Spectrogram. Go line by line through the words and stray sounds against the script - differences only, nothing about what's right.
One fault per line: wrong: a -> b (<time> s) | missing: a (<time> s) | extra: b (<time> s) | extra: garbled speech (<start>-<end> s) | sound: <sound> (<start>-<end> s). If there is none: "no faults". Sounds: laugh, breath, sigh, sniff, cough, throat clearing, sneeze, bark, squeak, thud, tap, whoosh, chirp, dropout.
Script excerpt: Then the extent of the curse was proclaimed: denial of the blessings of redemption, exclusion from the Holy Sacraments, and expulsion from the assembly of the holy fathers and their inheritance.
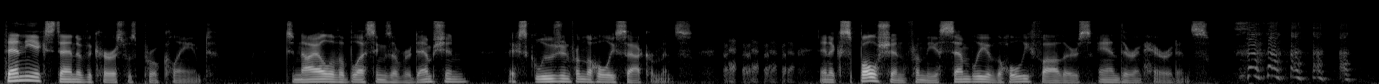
sound: laugh (7.2-8.0 s)
sound: laugh (12.3-13.6 s)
